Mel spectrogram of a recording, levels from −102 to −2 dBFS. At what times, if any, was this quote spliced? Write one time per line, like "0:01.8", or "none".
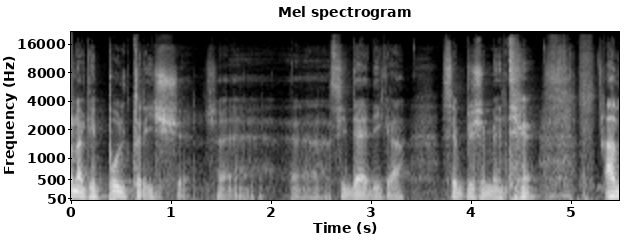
none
